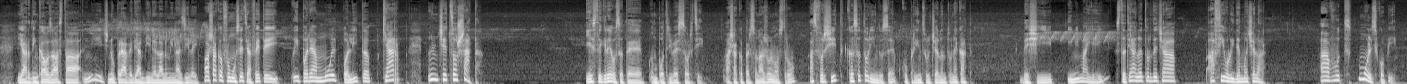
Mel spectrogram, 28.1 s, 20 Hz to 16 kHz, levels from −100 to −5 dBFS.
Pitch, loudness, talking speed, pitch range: 110 Hz, -17 LUFS, 115 wpm, 100-160 Hz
